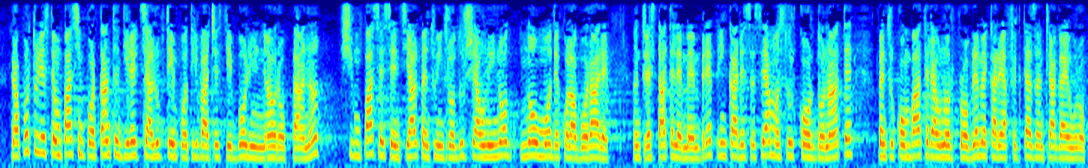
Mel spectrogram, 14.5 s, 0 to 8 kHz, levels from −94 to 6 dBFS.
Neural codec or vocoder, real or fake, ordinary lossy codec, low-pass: none; real; none; 7.2 kHz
